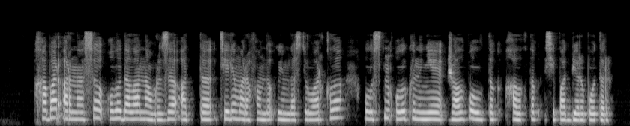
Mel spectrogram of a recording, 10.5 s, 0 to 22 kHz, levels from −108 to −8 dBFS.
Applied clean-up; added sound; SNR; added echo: none; none; none; none.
